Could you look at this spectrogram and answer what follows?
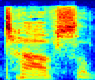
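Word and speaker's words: Topsail: So, top They call it Topsel, Topsel Road.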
